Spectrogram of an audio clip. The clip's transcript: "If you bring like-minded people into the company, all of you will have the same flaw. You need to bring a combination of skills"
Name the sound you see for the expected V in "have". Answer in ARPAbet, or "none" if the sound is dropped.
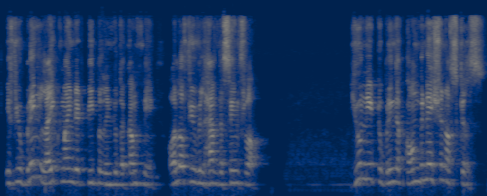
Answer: V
